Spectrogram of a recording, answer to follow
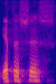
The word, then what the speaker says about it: IFASIS: We have a tool, it's a team-based tool, happy to share it, called the IFASIS, rhymes with Sisyphus for a reason, because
